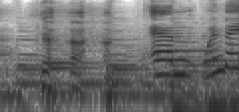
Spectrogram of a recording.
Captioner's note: chuckling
